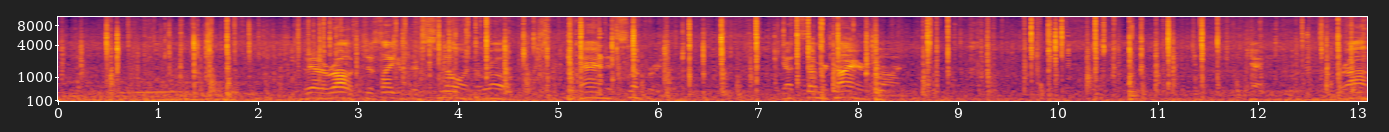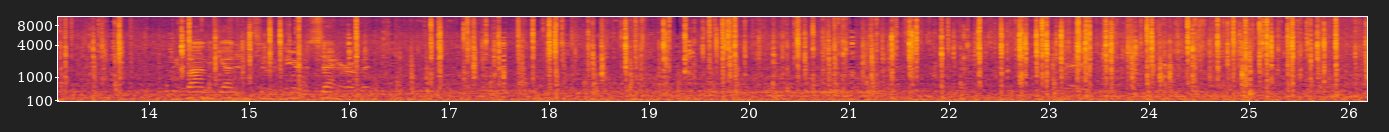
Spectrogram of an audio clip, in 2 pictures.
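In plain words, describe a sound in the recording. Hail drums hard on a car's roof and windshield.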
